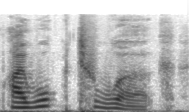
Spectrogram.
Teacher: there's an ever so slight um d sound at the end of that walk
